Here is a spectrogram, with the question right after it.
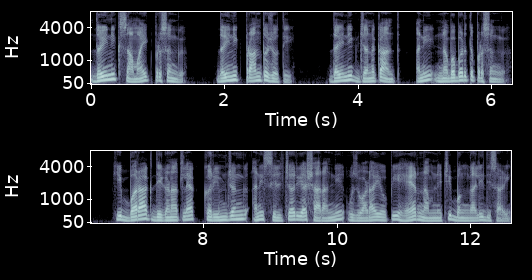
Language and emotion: Goan Konkani, neutral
